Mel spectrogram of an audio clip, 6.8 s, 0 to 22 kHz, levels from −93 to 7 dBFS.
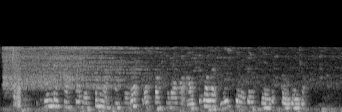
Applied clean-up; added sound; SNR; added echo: classical method WPE with log-MMSE.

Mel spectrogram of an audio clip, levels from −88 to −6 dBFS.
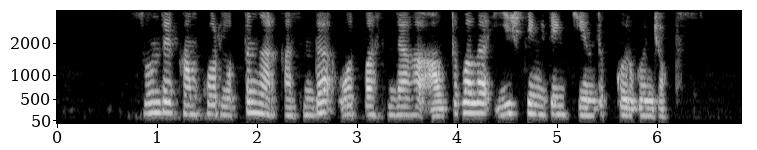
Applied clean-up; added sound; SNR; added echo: none; none; none; none.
